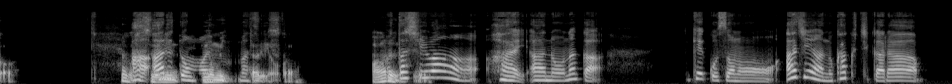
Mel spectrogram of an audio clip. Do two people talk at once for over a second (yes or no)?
yes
